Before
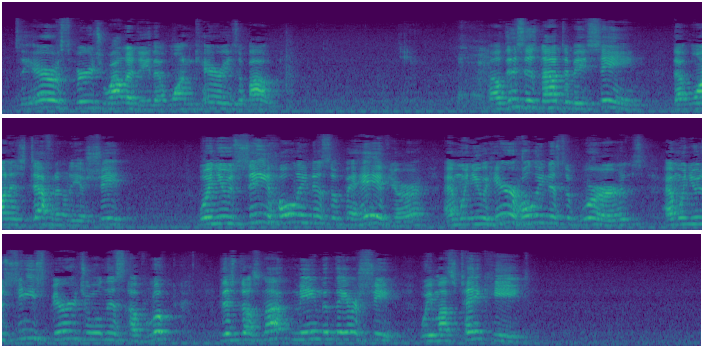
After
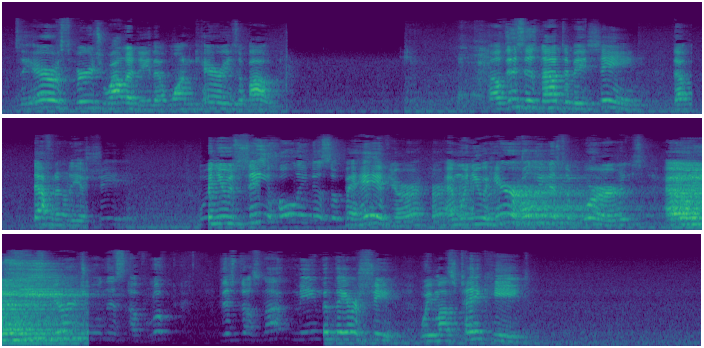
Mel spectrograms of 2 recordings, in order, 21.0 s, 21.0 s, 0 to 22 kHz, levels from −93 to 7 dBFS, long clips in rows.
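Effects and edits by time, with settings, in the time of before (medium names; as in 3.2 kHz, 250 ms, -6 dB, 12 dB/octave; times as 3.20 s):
1.30–1.99 s: low-pass 3.1 kHz 6 dB/octave
2.85–4.03 s: four-pole ladder low-pass 2.8 kHz, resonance 45%
4.72–5.15 s: tilt EQ +2 dB/octave
5.84–6.36 s: distance through air 110 m
6.90–7.33 s: room tone
7.85–9.07 s: compression 20:1, threshold -46 dBFS
9.58–10.44 s: FFT filter 100 Hz 0 dB, 170 Hz -28 dB, 260 Hz -21 dB, 370 Hz +1 dB, 780 Hz -11 dB, 1.1 kHz -5 dB, 1.7 kHz -22 dB, 5.4 kHz +7 dB, 9.3 kHz +5 dB, 14 kHz -16 dB
11.04–11.45 s: echo throw 260 ms, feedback 70%, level -3 dB
12.03–12.43 s: reverb throw, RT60 2.6 s, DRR 0 dB
13.61–14.35 s: reverb throw, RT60 2.4 s, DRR -10.5 dB
14.86–17.22 s: differentiator
17.76–18.68 s: compression, threshold -28 dBFS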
